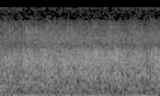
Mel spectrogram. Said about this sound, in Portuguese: Dá uma salva de palmas a Jesus porque ele é bom.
